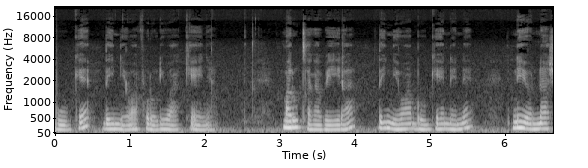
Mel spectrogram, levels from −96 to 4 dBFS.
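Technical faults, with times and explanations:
No technical faults can be heard in this speech clip.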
